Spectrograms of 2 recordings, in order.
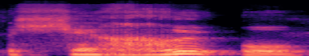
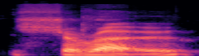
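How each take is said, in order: First: The name is said with a French R. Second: The name is said with English sounds. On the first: "the name in French is Chereau with the R" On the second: "the name in English is Chereau"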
